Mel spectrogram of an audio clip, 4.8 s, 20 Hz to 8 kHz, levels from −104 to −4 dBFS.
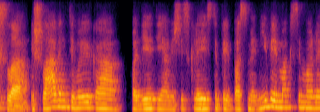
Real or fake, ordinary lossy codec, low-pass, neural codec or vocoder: fake; Opus, 16 kbps; 7.2 kHz; codec, 16 kHz in and 24 kHz out, 1 kbps, XY-Tokenizer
